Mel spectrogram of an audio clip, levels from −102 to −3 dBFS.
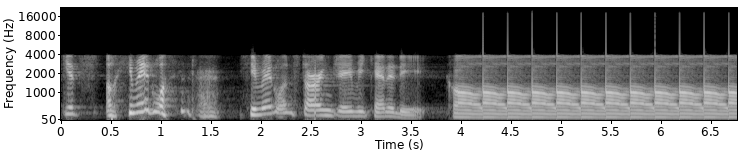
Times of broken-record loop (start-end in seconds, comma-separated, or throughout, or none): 4.22-6.76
